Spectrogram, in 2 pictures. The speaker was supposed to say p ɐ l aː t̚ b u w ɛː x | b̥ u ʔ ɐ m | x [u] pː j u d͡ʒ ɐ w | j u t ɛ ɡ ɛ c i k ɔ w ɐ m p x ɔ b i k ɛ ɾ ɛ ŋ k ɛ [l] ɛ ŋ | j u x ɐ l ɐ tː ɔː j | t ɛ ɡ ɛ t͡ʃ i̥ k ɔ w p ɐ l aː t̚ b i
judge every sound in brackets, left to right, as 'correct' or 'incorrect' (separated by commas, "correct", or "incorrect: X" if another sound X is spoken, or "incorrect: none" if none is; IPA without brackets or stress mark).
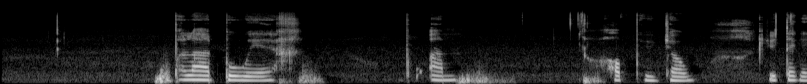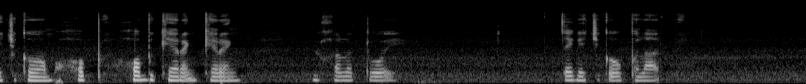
incorrect: ɔ, incorrect: ɾ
